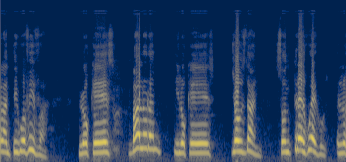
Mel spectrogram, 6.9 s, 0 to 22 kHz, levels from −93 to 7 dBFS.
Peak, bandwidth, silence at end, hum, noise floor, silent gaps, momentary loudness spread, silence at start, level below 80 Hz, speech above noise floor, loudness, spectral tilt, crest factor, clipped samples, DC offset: -4 dBFS; 9.4 kHz; 0 s; none; -74 dBFS; none; 13 LU; 0 s; -60 dBFS; 59 dB; -16 LUFS; -7.5 dB/octave; 12 dB; under 0.1%; under 0.1%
